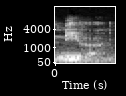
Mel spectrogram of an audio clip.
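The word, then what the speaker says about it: Niwa: So that's how you pronounce it, Neva.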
